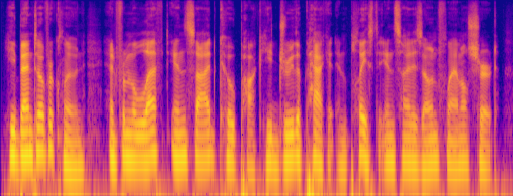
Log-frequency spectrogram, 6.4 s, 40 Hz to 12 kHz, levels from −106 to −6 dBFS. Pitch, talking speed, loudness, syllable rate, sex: 110 Hz, 215 wpm, -22 LUFS, 5.4 syllables/s, male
